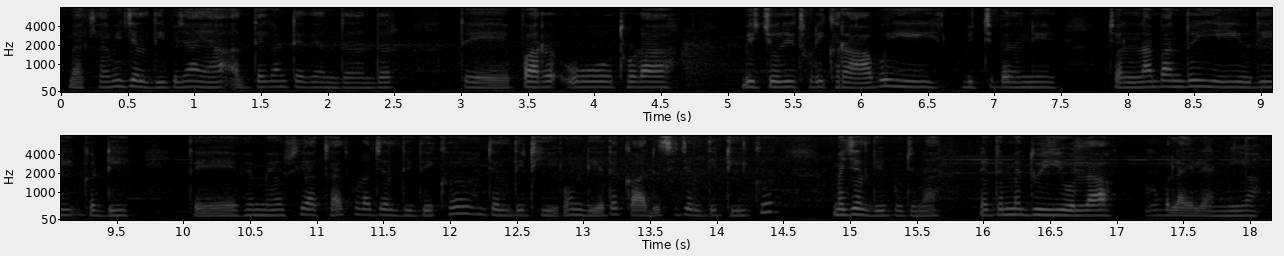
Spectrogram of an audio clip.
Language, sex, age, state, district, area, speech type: Dogri, female, 60+, Jammu and Kashmir, Reasi, rural, spontaneous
